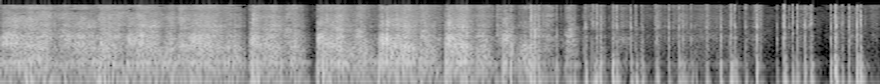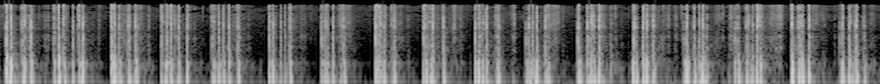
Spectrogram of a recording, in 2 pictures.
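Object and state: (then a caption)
Cardboard box. Fingertips lightly scratch and tap the front panel of a small, brown, hollow cardboard box held in both hands. The first few seconds are a dense, continuous scratching rustle, which gives way to fast, rhythmic taps at roughly four per second. Each tap is a dull, low, hollow thud that dies away almost instantly.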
